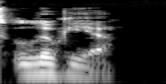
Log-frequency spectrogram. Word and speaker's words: Lugia: Lugia, not Lugia or Lugia. Some people go ahead and make it a soft G instead of making it a hard G, with the G in the Pokemon's name, Lugia. So it's Lugia.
